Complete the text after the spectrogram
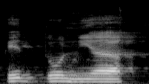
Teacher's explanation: نون ساکن کے بعد یا ہے، حروف اخفا ہے، لیکن یہ جو لفظ ہے یہ مستثنیٰ ہے، یہاں پر غنہ نہیں کیا جائے گا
